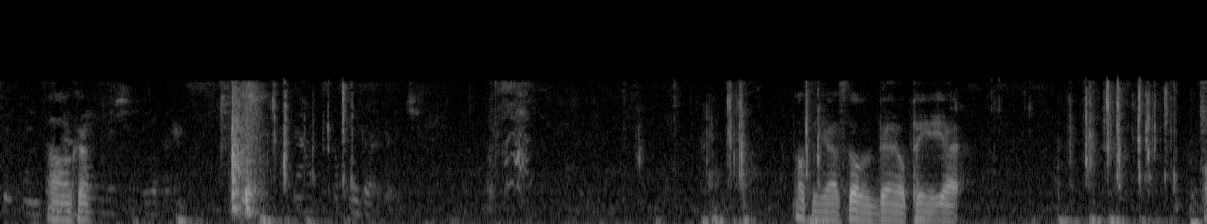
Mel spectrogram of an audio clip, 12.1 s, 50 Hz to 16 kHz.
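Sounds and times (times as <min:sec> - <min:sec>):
computer keyboard keystrokes: 0:02.6 - 0:03.6, 0:06.7 - 0:08.4, 0:09.9 - 0:11.9.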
